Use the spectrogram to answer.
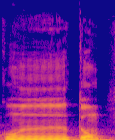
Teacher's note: کنتم نون ساکن کا باریک اخفا ہے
